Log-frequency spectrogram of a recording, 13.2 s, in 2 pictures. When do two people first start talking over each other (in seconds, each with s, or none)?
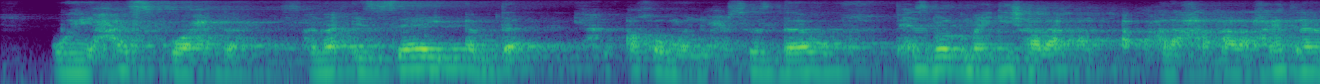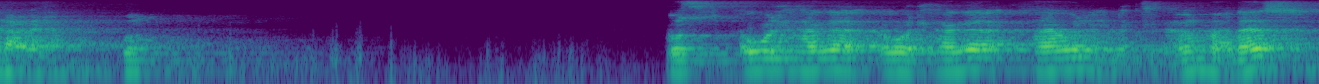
none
